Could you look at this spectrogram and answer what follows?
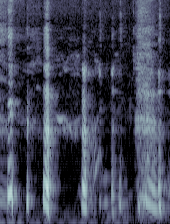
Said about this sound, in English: And she's like, right. What was that? She's like trying to cover it by coughing.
